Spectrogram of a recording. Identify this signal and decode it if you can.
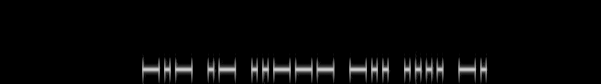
Morse code, heard as a keyed tone, about 21 wpm, 700 Hz. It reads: KA2DHN
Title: USA Call Signs - 6 Characters - Repeated 2x - 22wpm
